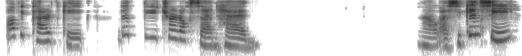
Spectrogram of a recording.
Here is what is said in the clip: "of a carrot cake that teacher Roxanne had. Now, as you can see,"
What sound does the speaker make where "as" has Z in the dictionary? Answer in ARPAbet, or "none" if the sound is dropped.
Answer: S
